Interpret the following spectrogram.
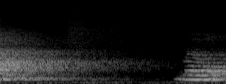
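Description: A woman's voice holding long, sung notes: one slides down in pitch and fades away, and a new note starts near the end.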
